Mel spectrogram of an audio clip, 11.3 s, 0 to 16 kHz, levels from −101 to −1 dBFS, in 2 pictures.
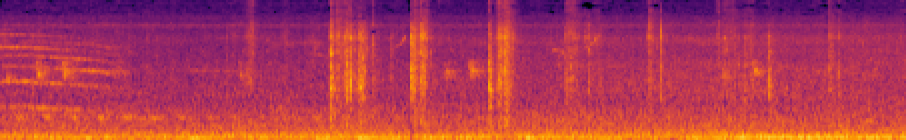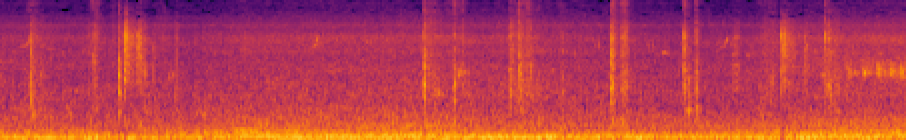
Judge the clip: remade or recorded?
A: recorded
